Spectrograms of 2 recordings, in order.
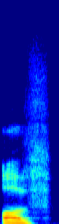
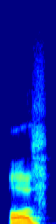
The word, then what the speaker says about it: of: na próxima frase também quando em inglês você vê of tá você não vai pronunciar esse f de uma forma muito explícita muito acentuada Então você vai suavizar essa pronúncia Sutilmente aqui você vai usar vai fazer um som de v Ok então vai ser of tá Sutilmente um som de v of Salomon Ok então these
